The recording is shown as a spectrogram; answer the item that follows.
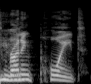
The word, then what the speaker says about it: Running Point: Yeah, it's running point, not like boiling point.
